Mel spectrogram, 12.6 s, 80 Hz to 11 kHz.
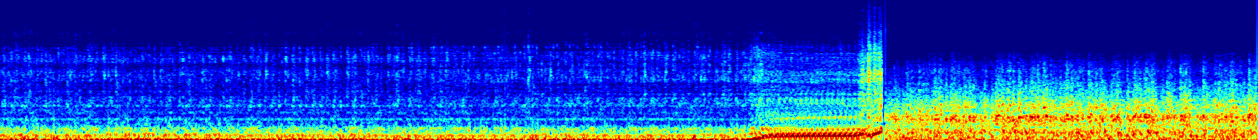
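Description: Drag-race Nova's V8 idling steadily, then revving up with a rising pitch about seven and a half seconds in. Near nine seconds the sound cuts suddenly to a duller, noisier engine running steadily.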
